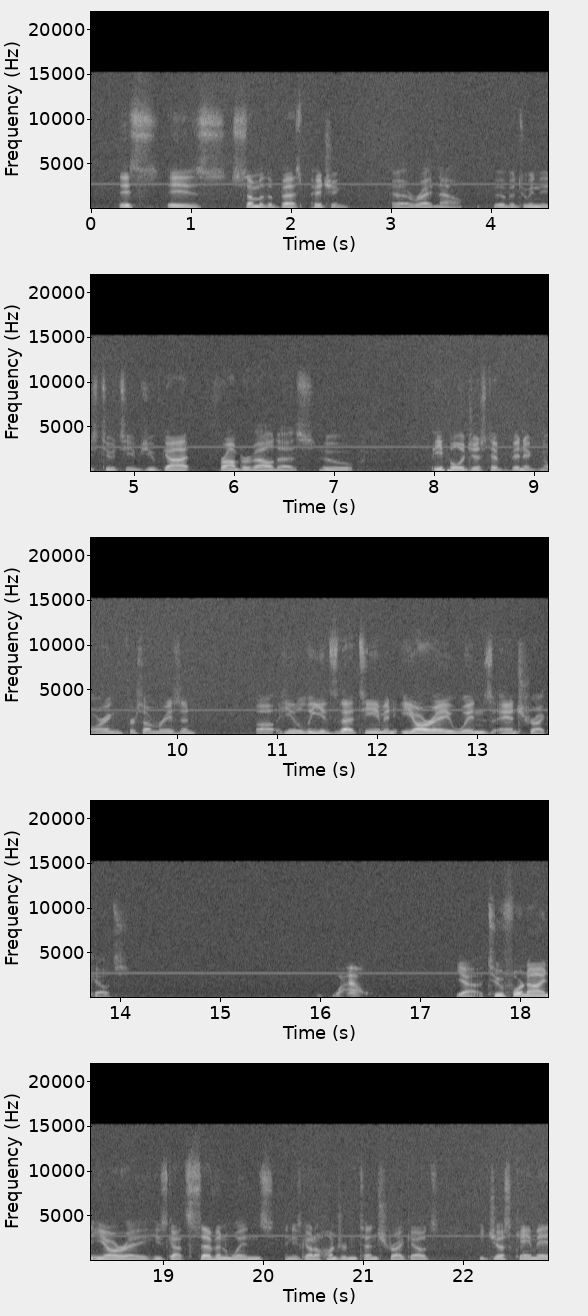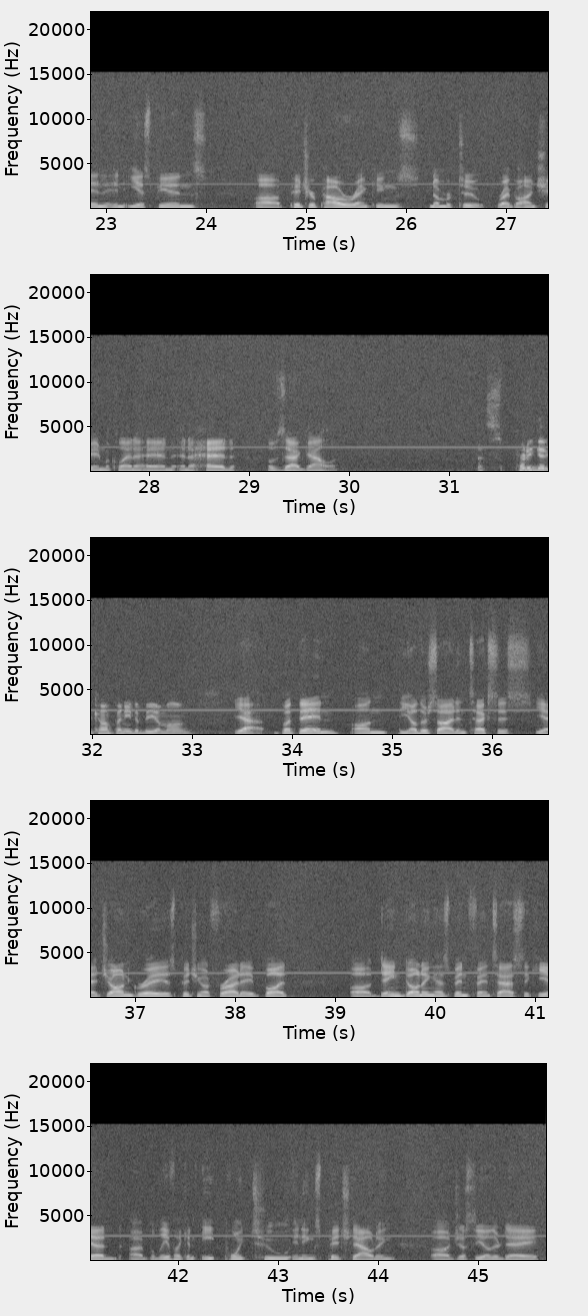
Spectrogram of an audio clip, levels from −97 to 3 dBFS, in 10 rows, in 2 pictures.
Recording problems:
hiss; noticeable; throughout; 15 dB below the speech
high-pitched whine; faint; throughout; 2.5 kHz, 20 dB below the speech

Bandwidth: 15 kHz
